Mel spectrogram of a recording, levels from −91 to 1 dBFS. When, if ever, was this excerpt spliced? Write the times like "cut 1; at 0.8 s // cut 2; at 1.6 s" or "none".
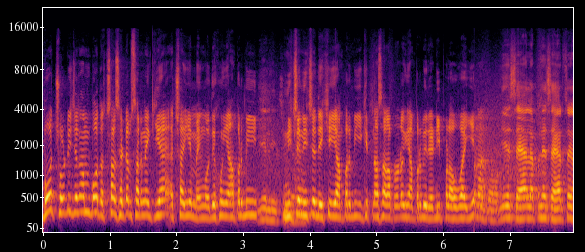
cut 1; at 6.5 s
